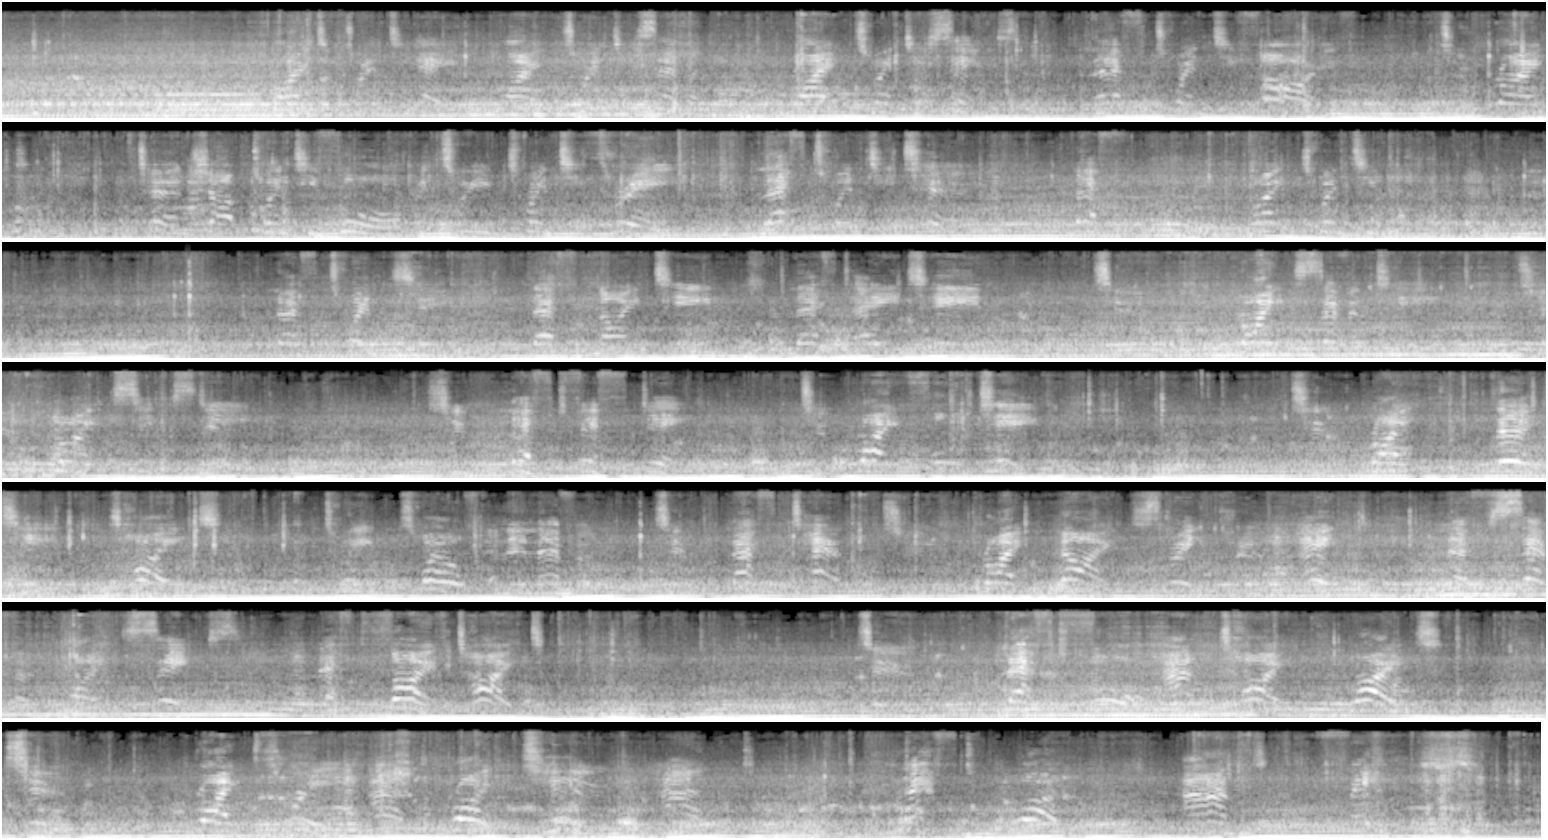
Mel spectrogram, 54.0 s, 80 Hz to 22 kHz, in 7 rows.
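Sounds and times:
car engine revving: 0:00.0 - 0:54.0.

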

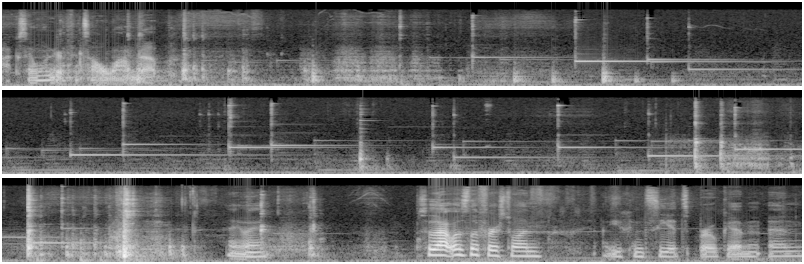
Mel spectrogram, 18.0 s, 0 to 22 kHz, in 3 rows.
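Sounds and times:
music box playing slow tune: 0:01.5 - 0:14.9, 0:15.8 - 0:18.0.

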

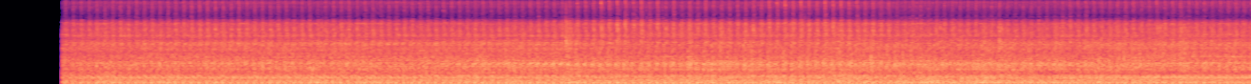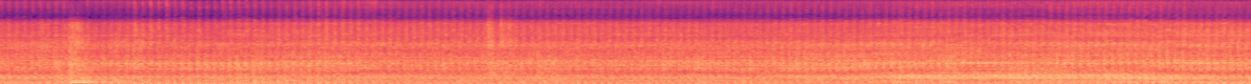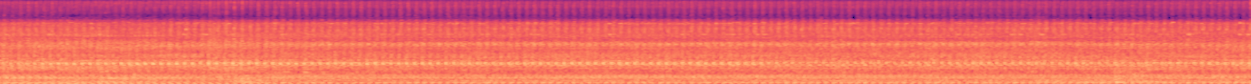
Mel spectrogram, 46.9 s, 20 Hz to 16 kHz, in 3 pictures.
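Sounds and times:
concrete mixer engine running: 0:00.8 - 0:46.9.

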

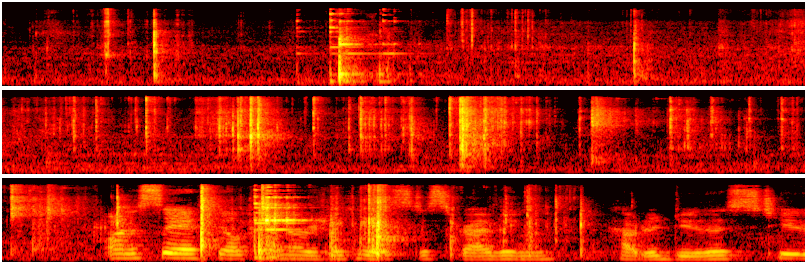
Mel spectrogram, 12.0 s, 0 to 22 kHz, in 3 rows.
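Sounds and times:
ice cubes clinking in glass: 0:09.2 - 0:10.0.

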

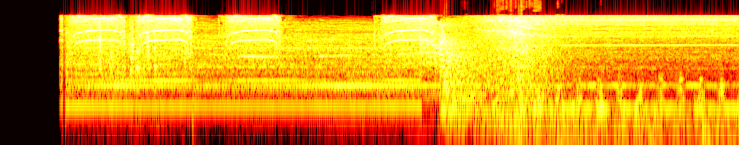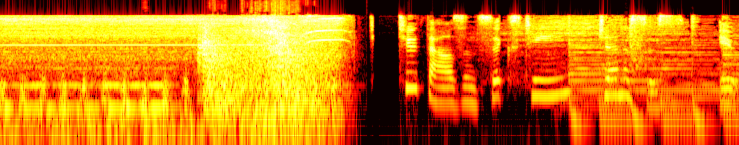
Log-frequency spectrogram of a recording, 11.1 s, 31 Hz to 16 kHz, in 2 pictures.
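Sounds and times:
mechanical whir: 0:00.5 - 0:08.3
rhythmic machine-like pulsing: 0:02.9 - 0:08.3
whoosh: 0:03.3 - 0:08.2
music: 0:09.0 - 0:11.0.

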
